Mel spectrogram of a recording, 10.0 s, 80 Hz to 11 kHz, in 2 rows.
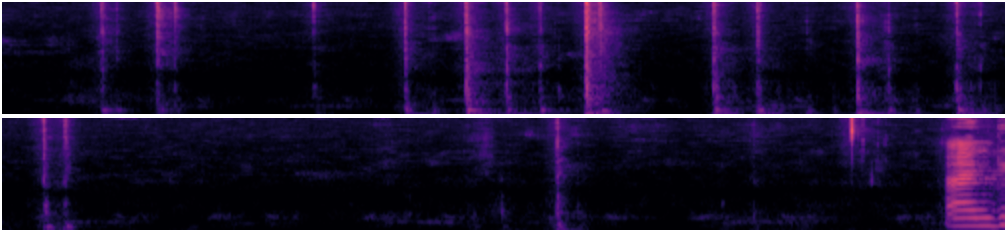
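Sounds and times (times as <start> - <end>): typing on a keyboard: 1.6 - 5.4.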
